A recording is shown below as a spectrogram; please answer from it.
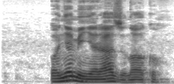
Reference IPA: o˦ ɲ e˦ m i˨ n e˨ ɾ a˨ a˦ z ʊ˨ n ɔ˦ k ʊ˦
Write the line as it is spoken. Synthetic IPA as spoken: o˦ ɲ e˦ m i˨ ɲ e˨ ɾ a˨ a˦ z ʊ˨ n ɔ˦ k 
